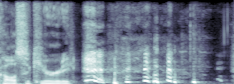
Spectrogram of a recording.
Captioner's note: laughter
